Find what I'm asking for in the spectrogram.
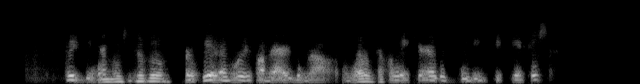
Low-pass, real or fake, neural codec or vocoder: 7.2 kHz; fake; codec, 16 kHz, 0.5 kbps, FreqCodec, smaller model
